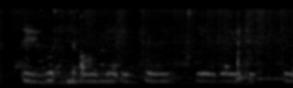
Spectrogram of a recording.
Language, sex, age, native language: Icelandic, male, 11, Icelandic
